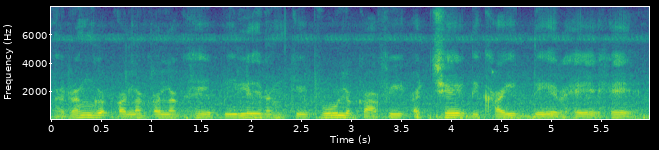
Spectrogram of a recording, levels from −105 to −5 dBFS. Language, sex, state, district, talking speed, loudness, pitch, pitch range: Hindi, male, Madhya Pradesh, Dhar, 140 wpm, -16 LUFS, 125 Hz, 120-135 Hz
